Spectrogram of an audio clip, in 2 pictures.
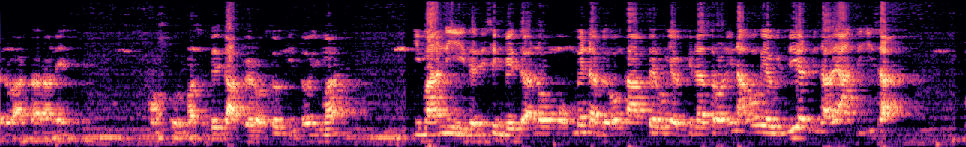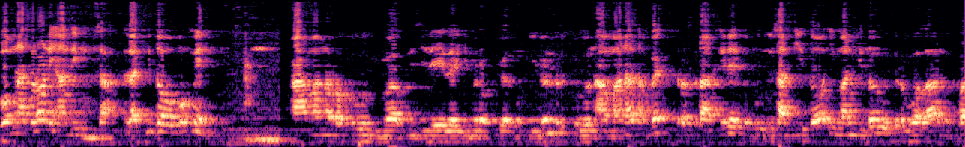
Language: Indonesian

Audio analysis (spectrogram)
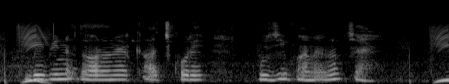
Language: Bangla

